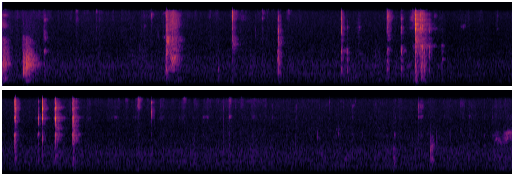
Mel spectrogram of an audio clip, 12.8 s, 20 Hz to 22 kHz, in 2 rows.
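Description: Irregular light clicks and metallic taps of a screwdriver against the DF64 grinder's metal chute housing and the plastic declumper being fitted, a few sharper knocks and a quick run of clicks about halfway through.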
